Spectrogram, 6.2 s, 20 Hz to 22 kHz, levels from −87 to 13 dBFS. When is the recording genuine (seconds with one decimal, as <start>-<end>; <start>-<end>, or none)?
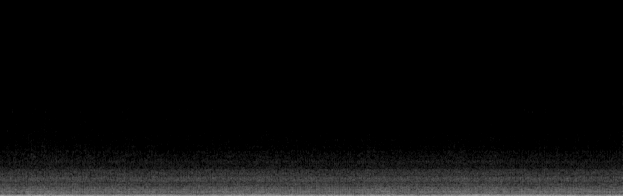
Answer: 2.2-2.8; 3.7-5.0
